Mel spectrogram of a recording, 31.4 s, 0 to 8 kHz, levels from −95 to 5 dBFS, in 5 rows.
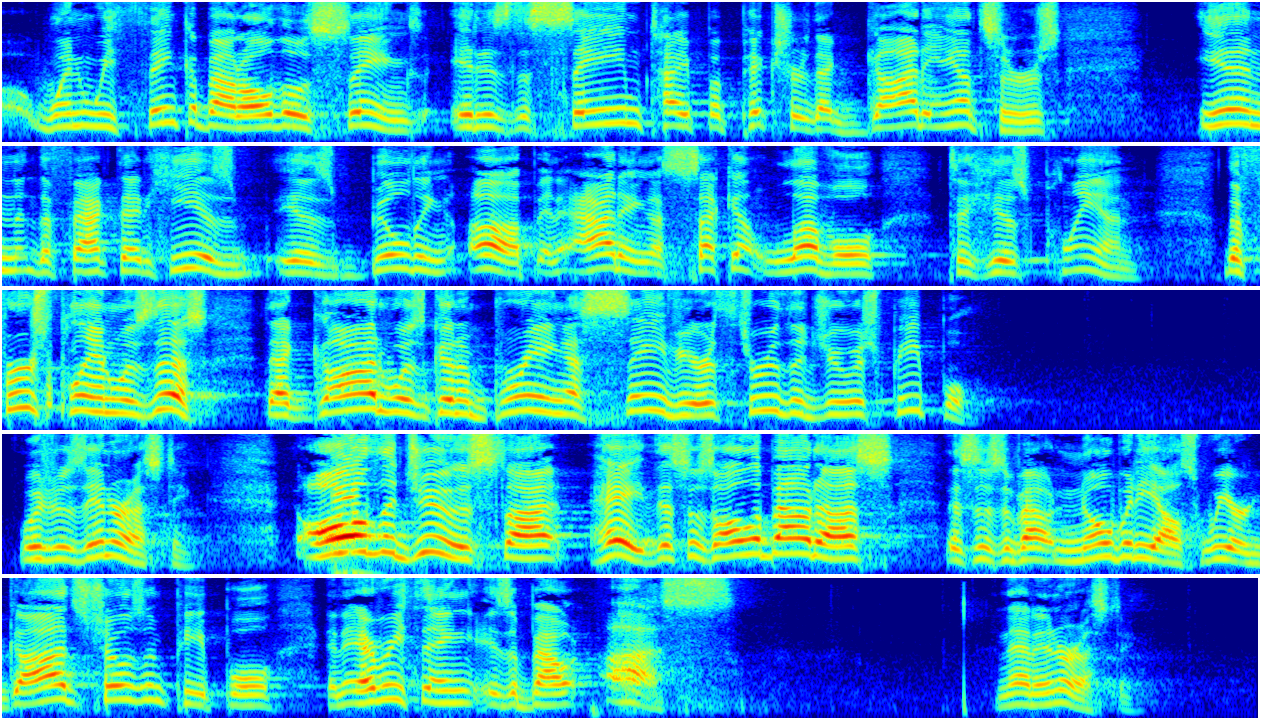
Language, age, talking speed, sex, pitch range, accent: English, 40-59, 155 wpm, male, 195-265 Hz, American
